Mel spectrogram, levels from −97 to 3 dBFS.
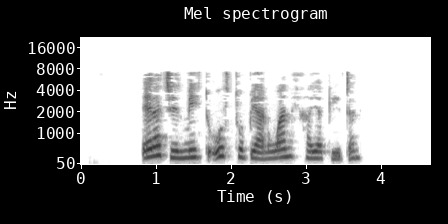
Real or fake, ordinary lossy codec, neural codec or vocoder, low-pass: fake; MP3, 32 kbps; vocoder, 24 kHz, 100 mel bands, Vocos; 7.2 kHz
